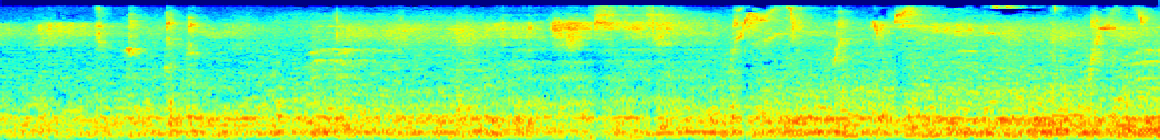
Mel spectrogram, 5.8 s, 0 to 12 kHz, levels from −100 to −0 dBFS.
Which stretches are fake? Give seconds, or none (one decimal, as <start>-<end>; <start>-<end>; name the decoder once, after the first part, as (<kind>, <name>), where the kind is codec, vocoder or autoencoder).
2.5-3.6 (codec, SNAC)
